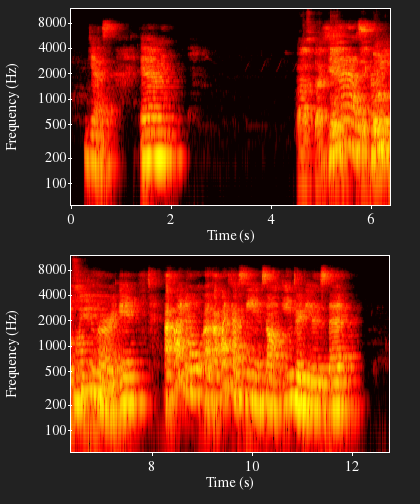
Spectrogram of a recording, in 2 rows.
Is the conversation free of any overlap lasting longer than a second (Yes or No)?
No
